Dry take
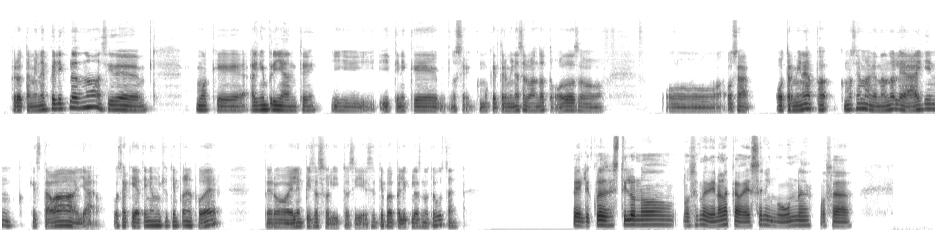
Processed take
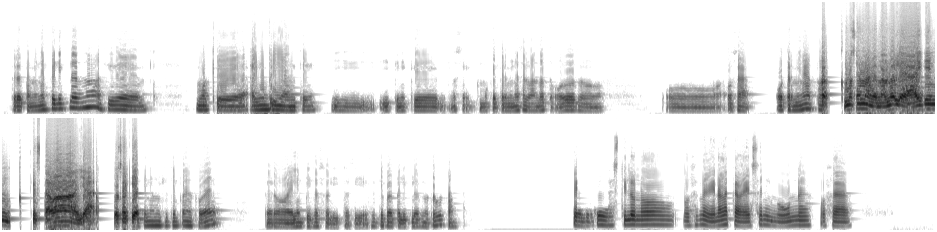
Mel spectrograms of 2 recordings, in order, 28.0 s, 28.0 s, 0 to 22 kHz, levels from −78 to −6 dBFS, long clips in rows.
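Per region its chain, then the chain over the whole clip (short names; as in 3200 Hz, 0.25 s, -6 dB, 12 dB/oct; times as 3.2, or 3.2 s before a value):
3.01–4.39 HPF 66 Hz 6 dB/oct + sample leveller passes 3 + compressor, threshold -20 dBFS
12.29–16.02 HPF 250 Hz 24 dB/oct + sample leveller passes 5
20.36–20.76 synth low-pass 1100 Hz, resonance Q 3.4 + expander -42 dBFS
22.61–23.09 rippled Chebyshev low-pass 620 Hz, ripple 6 dB + sustainer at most 120 dB/s
whole clip: Wiener smoothing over 25 samples; de-hum 300.2 Hz, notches 5; dynamic EQ 4500 Hz, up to -4 dB, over -45 dBFS, Q 0.7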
